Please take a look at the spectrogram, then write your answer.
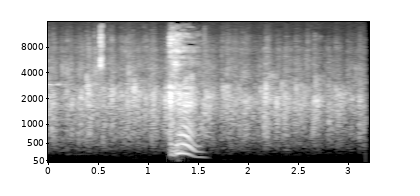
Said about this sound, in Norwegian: På 3 gudstjenester, ja, gi gjerne en applaus for det.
